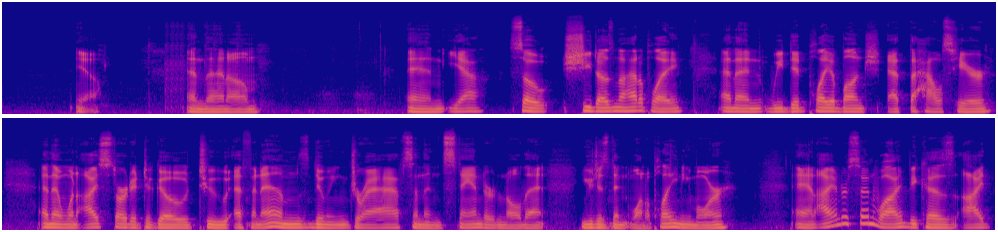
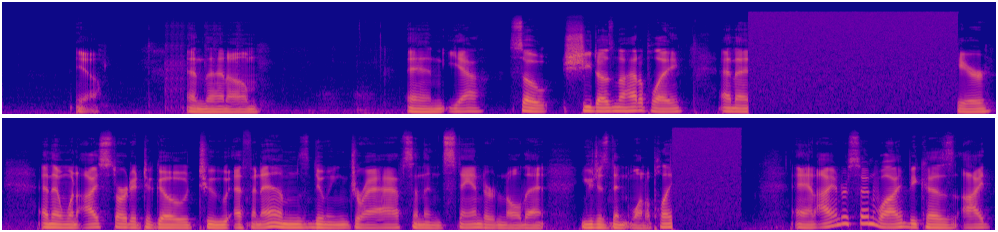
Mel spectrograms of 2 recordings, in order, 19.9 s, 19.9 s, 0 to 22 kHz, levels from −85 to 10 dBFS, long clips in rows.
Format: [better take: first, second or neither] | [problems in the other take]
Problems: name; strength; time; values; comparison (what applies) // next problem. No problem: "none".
first | audio cutting out; filled with static; at 7.5 s for 2 s and at 17 s for 0.5 s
